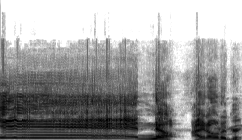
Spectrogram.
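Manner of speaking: very high, very slow, long drawn-out disagreeing eh. Retelling a co-host disagreeing on air: Charlie's voice. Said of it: "that's kinda Charlie's voice".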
